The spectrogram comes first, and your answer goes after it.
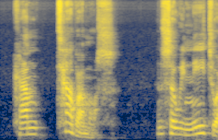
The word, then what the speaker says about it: cantábamos: Well, without an accent on it, we would have to say cantabamos, because we would have to stress the penultimate syllable. But the word is actually pronounced cantabamos, and so we need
